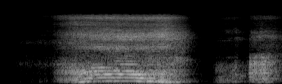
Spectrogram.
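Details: Snoring: one long, rattling snore on the in-breath, followed by a brief softer snort.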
